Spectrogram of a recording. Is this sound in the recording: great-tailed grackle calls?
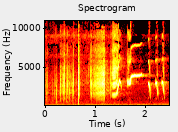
yes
